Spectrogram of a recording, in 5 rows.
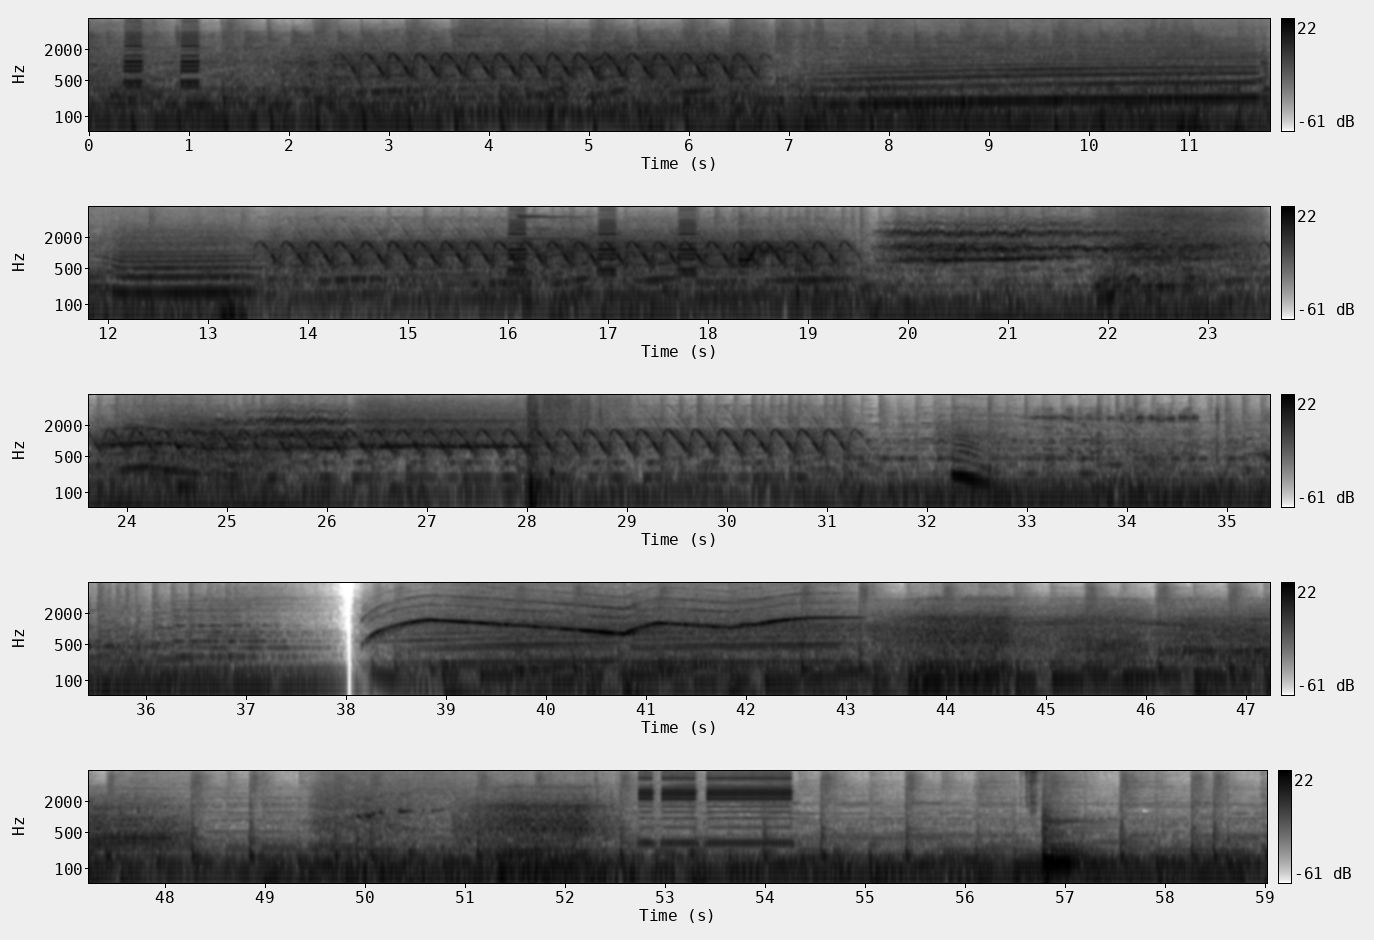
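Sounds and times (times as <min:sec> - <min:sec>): engine revving: 0:00.0 - 0:27.9, 0:38.2 - 0:56.9.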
